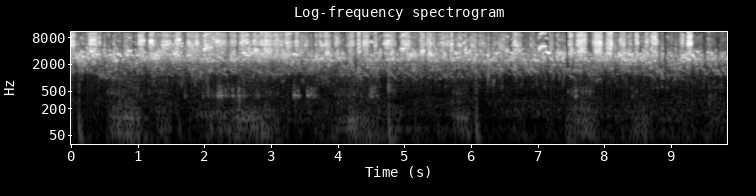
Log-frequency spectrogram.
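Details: Budgerigars in a colony aviary chirp and chatter nonstop, a dense high twitter with scattered harsher squawks and brief whistled notes.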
